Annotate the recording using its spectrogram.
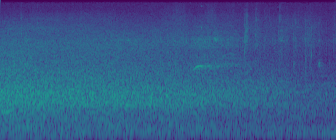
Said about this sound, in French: Il y a mon bus.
